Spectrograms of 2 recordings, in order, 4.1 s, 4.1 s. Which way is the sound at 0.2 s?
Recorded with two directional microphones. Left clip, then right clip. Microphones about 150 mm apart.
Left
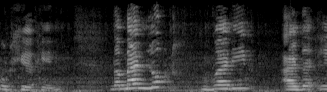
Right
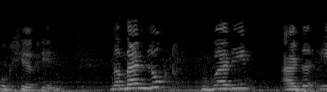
10° left (ahead or behind).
